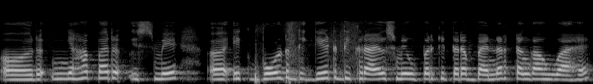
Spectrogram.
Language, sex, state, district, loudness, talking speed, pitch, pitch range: Hindi, female, Bihar, East Champaran, -23 LUFS, 190 wpm, 255 Hz, 245-270 Hz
